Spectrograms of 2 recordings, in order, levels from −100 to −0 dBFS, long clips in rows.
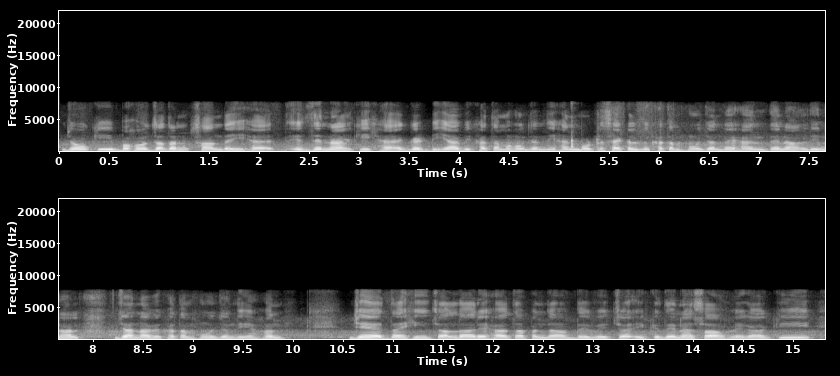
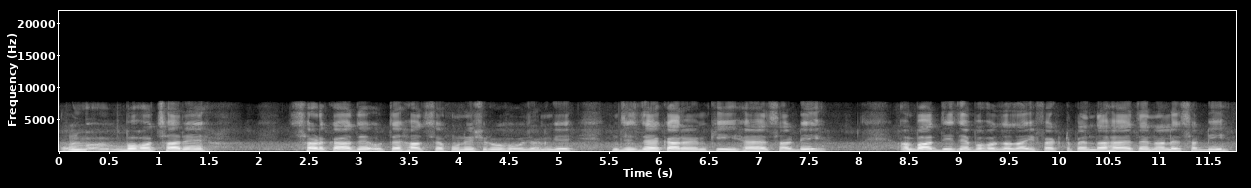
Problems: none marked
